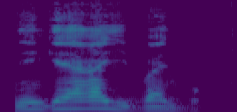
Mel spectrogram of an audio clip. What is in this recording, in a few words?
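"I don't see you", Wamut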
